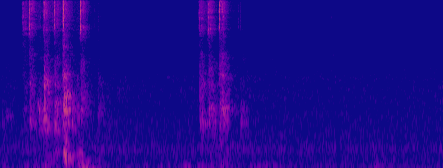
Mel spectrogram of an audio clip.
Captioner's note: keyboard clacks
